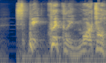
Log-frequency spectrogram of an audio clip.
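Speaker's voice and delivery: high-pitched, loud, haughty, imperious barking voice. Recalling what Golden Saints say when you walk past: imitating Golden Saints' haughty line. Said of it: "the Golden Saints would be like".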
